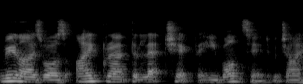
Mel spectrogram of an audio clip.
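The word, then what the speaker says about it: Ledaig: really enjoyed that whiskey let chick ryoka Cask is absolutely spell l-e-d-a-i-g yes it's spelled nothing like his hand yeah uh totally like it sounds um but yes uh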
